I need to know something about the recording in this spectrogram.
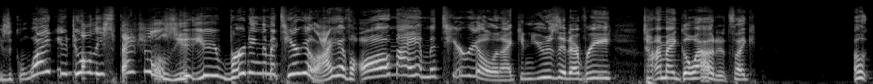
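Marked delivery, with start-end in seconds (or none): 0.2-7.2 high, yelling, scolding, hectoring rant. Retelling what Leno said to the speaker: imitating Leno yelling. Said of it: "I remember yelling at me going".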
